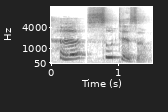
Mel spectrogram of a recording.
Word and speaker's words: hirsutism: it you know it's her suit ism that's the that's the pronunciation her suit is Oh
